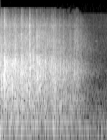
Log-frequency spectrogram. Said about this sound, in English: You ought to clap a little bit louder if you're grateful.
